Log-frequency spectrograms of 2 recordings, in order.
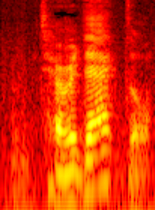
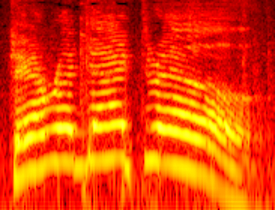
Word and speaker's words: pterodactyl: the p is silent pterodactyl pterodactyl the p is silent you know and then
